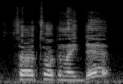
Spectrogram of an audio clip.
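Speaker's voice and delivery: ordinary delivery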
